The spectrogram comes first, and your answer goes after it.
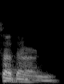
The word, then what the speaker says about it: Southern: আচ্ছা এটার উচ্চারণটা বলি, আমরা নরমাল সাউদার্ন উচ্চারণ করি, এটা উচ্চারণ হচ্ছে সাদার্ন, ঠিক না সাজিদা?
